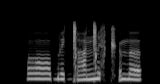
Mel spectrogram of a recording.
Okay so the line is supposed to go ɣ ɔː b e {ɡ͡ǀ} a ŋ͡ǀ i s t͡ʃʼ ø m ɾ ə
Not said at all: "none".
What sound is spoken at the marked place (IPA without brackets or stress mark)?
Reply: ɡ͡ǀ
